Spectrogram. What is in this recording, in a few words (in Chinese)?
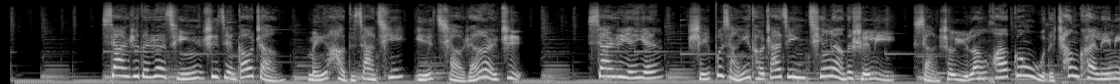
年轻女声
